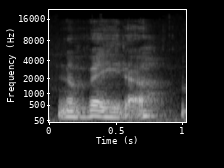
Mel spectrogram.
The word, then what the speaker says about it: Nevada: My dad was born in Nevada, or they pronounced it Nevada, Missouri.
